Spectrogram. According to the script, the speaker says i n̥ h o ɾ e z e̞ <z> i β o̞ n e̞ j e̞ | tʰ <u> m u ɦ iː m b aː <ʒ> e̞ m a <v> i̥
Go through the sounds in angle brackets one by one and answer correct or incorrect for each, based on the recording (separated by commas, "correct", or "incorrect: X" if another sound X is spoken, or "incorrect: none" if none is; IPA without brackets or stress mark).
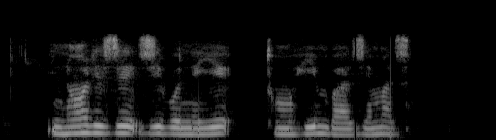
correct, correct, incorrect: z, incorrect: z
